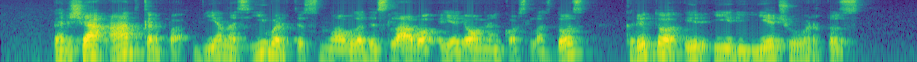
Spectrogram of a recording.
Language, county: Lithuanian, Šiauliai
